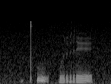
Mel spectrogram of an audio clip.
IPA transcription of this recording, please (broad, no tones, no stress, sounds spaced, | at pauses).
pʼ ṵ h u r e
